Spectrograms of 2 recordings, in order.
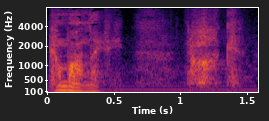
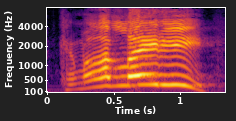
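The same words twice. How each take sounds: First: Urging softly. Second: Loud, much higher plea; pleading shout. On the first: Silently urging her to knock. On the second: Officer urging the guilty neighbor, loud pleading shout. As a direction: beg her to do it, full voice. Begging her to knock. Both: Retold or imitated.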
